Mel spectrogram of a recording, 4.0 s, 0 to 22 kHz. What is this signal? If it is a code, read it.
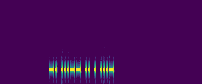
Morse code, heard as a keyed tone, about 40 wpm, 700 Hz. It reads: N3IEV
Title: USA Call Signs - 5 Characters - 40wpm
